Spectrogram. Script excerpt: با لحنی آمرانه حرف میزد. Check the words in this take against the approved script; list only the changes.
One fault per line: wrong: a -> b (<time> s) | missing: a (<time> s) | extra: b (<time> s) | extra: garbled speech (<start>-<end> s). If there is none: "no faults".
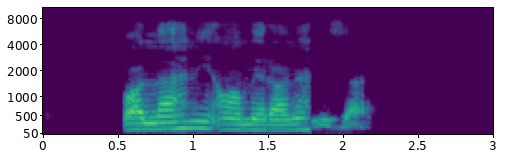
missing: حرف (1.8 s)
